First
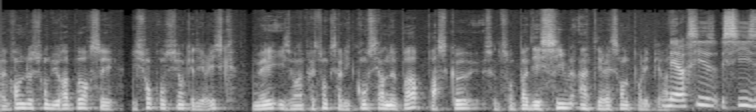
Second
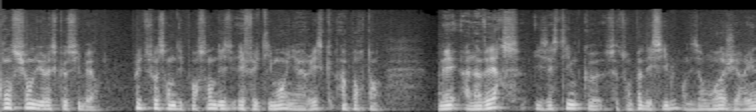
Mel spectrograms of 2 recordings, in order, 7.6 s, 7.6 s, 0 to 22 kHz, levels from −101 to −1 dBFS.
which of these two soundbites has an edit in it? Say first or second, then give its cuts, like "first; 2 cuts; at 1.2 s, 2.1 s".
first; 2 cuts; at 1.2 s, 2.4 s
